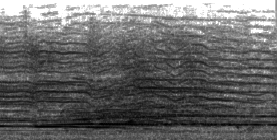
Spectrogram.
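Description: Children and an audience at the end of a school dance program cheer and scream together in one loud, sustained burst of high shouting that fills the whole moment.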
